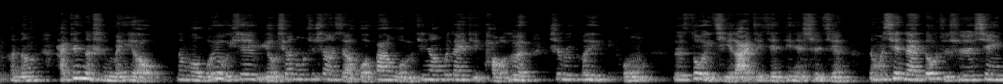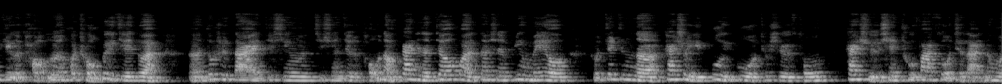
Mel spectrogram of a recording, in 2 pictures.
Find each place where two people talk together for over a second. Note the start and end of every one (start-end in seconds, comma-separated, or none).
none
